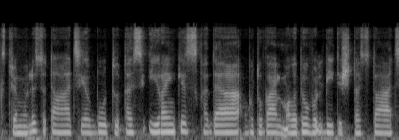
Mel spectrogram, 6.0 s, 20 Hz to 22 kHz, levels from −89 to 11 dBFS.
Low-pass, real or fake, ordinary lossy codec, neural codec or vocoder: 10.8 kHz; fake; Opus, 32 kbps; codec, 24 kHz, 1 kbps, SNAC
